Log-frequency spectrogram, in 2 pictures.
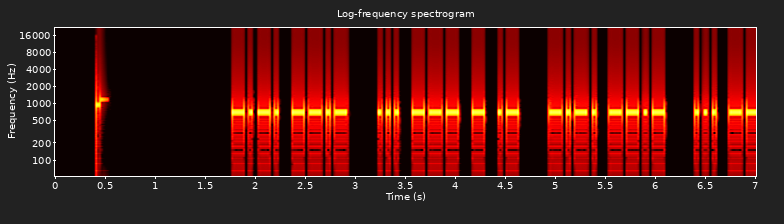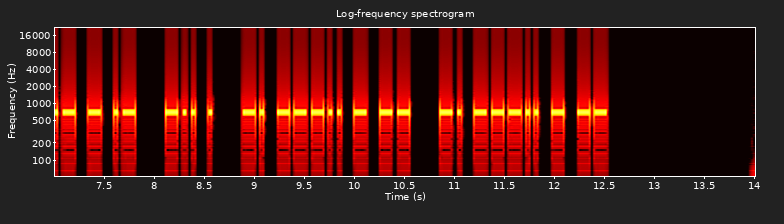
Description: Morse code, heard as a keyed tone, about 28 wpm, 690 Hz. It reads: CQ SOTA CQ SOTA DE N8TM N8TM
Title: SOTA QSO Practice 28wpm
